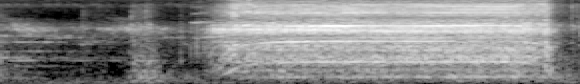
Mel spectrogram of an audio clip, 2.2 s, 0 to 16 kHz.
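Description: A 1/4-inch nut driver, apparently powered, unscrews the electrical terminal screws on a clothes dryer, giving a short close whir of under two seconds after a faint click.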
